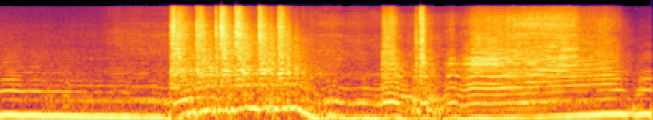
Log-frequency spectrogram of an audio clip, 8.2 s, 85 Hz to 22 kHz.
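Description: A BMW E36 drives through the streets of Elmshorn, its engine droning steadily from inside the car, then revving sharply through several quick gear changes before settling into a smooth cruise.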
